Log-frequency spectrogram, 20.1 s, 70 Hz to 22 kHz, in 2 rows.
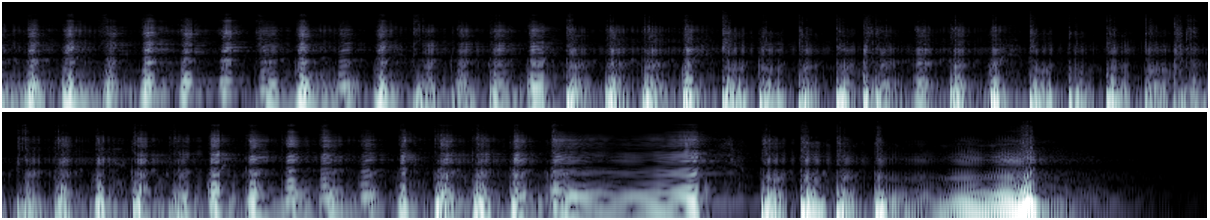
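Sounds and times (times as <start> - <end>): bass harmonica staccato line: 0.0 - 19.4.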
